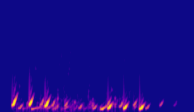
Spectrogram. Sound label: Message, Nokia Alerts; Windows Phone apps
